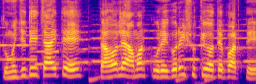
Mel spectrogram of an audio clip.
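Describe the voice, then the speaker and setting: Cartoon farmer husband, played by a man: high male voice, mild, patient, plaintive, faint music. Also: a little fast, lightly acted. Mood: earnest. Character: mild, long-suffering village farmer husband. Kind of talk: Bengali cartoon dialogue.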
